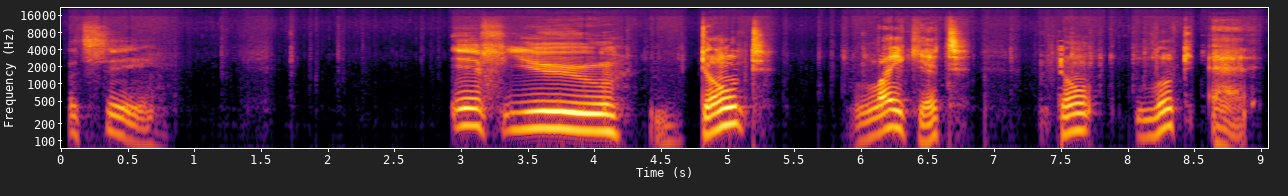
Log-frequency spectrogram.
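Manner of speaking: near-silent dictation to himself, word by word; murmured while typing. Real, not acted. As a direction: mumble it under your breath as you type it out. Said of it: "what do I write on this one".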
